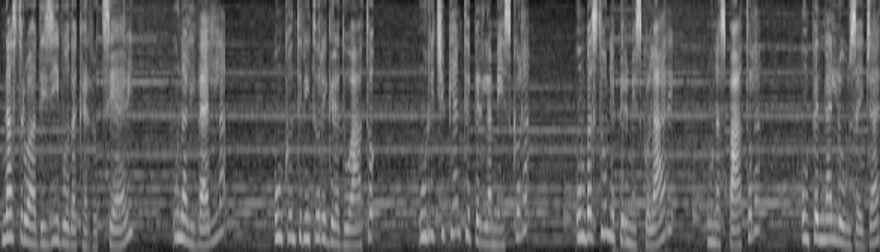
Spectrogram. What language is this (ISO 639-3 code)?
ita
